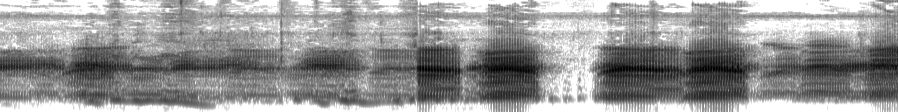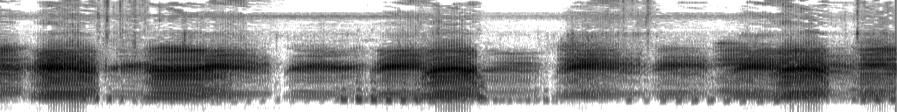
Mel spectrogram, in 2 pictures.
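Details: Rare yellow Indian bullfrogs (mendhak) calling: dense, overlapping harmonic croaks in rapid bursts, with several callers blending into a continuous, pulsing chorus and almost no pauses.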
